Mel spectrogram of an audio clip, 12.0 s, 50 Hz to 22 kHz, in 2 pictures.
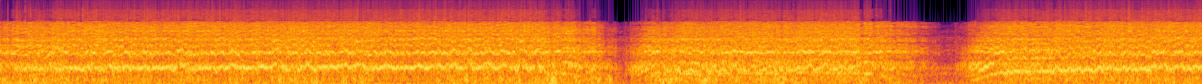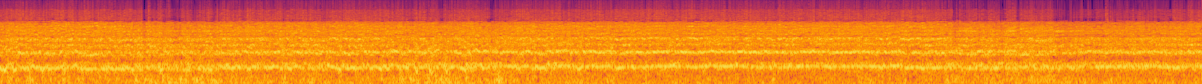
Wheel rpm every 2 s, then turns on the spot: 200, 150, 120, 200, 230, 230.
none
